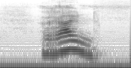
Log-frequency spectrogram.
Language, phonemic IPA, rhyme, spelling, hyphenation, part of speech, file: Dutch, /rœy̯n/, -œy̯n, ruin, ruin, noun, Nl-ruin.ogg
- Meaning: gelding (castrated male horse)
